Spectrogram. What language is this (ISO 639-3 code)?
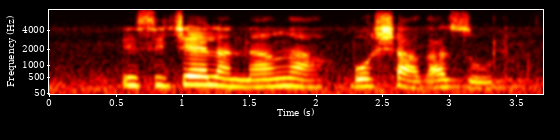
ssw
